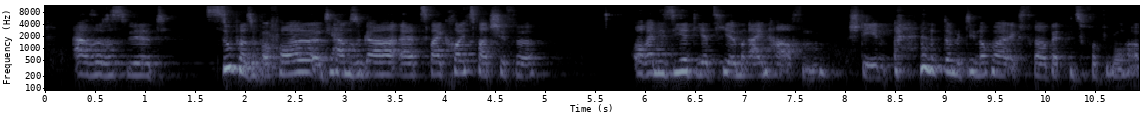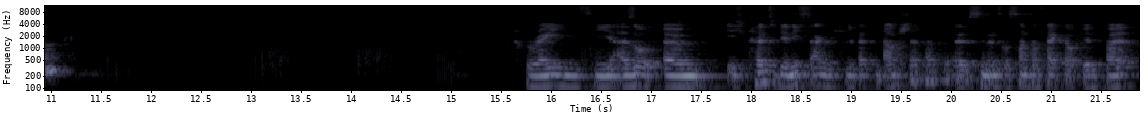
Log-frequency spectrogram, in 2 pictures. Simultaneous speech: No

